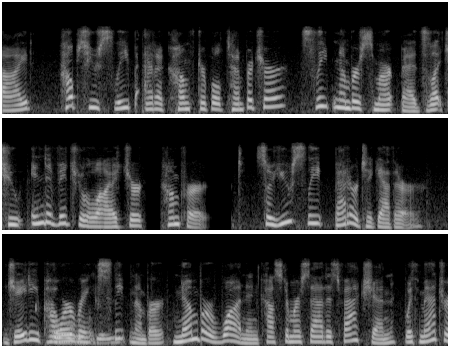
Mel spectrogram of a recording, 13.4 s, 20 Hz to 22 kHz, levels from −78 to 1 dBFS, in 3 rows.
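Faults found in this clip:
Repeated stalls (stutter), 5.11–6.45 s: ten short gaps, longest 158 ms, about 408 ms filled in total. Late packets drained the jitter buffer repeatedly, and the receiver stretched the last sound each time.

Call audio freeze, 6.48–6.78 s: 267 ms hold, decaying into 190 ms of silence before resuming where it stopped. The likely cause is delayed packets emptying the jitter buffer.

Jitter buffer speed-up, 9.70–10.62 s: playback runs at 110% with unchanged pitch and sounds hurried. The buffer trimmed roughly 100 ms of pitch-period segments to cut the backlog.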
